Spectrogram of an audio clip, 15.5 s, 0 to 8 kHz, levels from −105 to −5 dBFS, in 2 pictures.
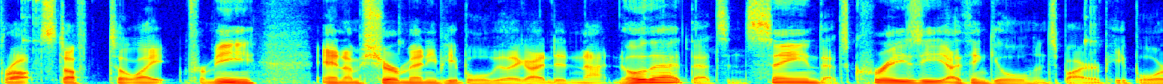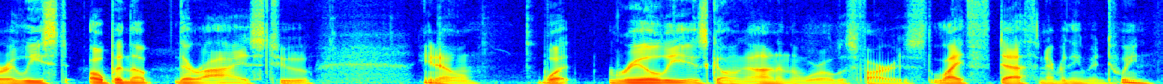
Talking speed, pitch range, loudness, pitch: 215 wpm, 95-115 Hz, -24 LUFS, 105 Hz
